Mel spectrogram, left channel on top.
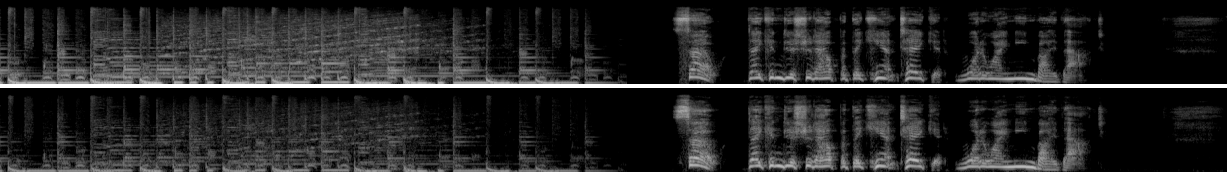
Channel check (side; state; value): both; normal; correlation 0.41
